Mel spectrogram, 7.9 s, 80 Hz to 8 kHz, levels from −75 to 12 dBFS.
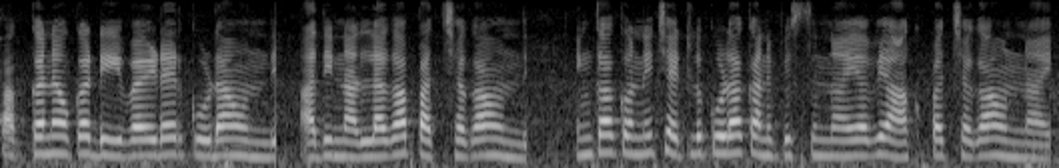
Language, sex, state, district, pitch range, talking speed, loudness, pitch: Telugu, female, Telangana, Mahabubabad, 235-265 Hz, 135 wpm, -17 LUFS, 245 Hz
